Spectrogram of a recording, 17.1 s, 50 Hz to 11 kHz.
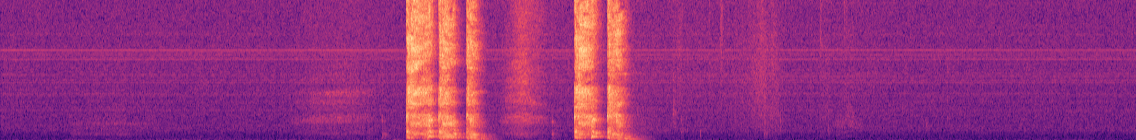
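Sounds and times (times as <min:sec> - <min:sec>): person breathing in: 0:04.4 - 0:05.7, 0:07.5 - 0:08.3
harsh smoker's cough: 0:06.1 - 0:07.4, 0:08.6 - 0:09.7.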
